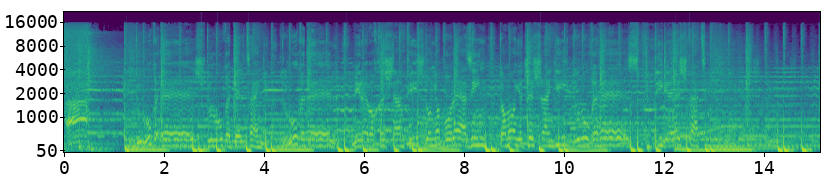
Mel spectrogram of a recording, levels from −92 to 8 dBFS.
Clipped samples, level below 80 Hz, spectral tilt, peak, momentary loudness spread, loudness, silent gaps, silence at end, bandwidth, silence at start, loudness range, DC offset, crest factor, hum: under 0.1%; -14 dBFS; -5.5 dB/octave; 0 dBFS; 2 LU; -10 LUFS; none; 0 s; 16 kHz; 0 s; 1 LU; under 0.1%; 10 dB; none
